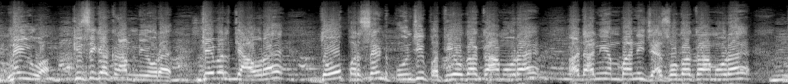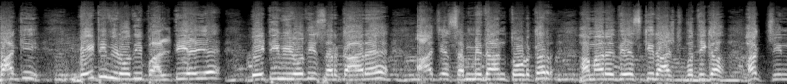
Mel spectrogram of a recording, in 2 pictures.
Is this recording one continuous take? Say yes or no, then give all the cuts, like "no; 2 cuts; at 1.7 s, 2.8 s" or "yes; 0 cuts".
yes; 0 cuts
